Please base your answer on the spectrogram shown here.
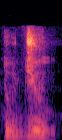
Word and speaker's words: tujuh: But in Bahasa, we do not pronounce the H at the end of the word. So you do not pronounce it as tujuh, but tujuh.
